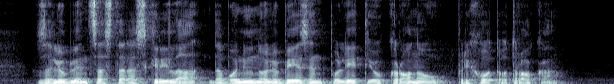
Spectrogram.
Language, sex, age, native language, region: Slovenian, male, 30-49, Slovenian, Savinja region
